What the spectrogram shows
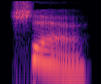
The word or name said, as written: chai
